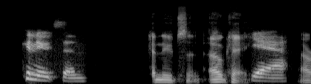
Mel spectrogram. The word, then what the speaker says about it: Knutson: there's just one letter difference how do you pronounce your last name knutson knutson okay yeah all right um theirs has a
